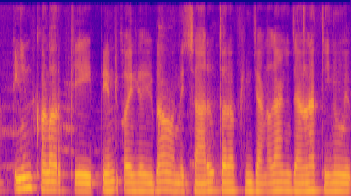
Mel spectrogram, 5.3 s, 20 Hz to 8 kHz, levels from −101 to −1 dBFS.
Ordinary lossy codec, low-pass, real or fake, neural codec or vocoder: none; 7.2 kHz; fake; codec, 16 kHz, 1 kbps, X-Codec, HuBERT features, trained on general audio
